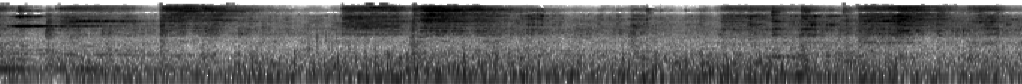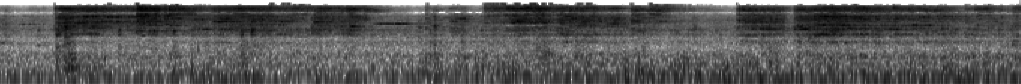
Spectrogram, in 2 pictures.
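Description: Freight train rolling past: a steady low rumble of steel wheels on rail, with high wheel squeal that comes and goes every few seconds.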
